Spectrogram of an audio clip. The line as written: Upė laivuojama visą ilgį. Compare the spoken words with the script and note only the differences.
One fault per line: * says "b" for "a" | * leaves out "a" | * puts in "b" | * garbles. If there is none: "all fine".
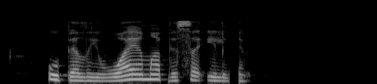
all fine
